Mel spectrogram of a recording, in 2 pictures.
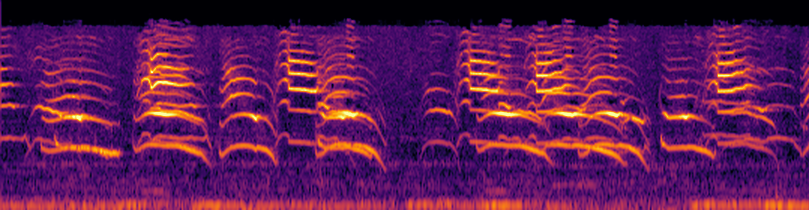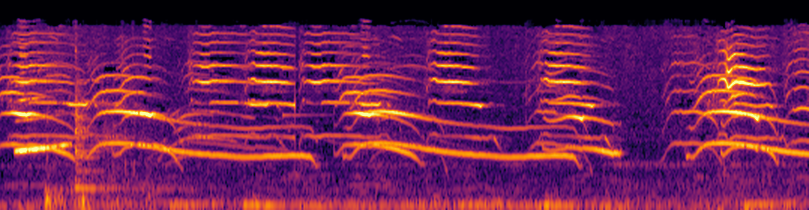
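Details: Six wild kittens crying in dense overlapping bursts of shrill, rising-then-falling meows, including a long falling wail, with one sharp knock midway and a low hum beneath.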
